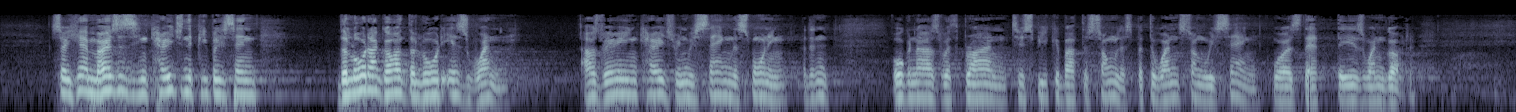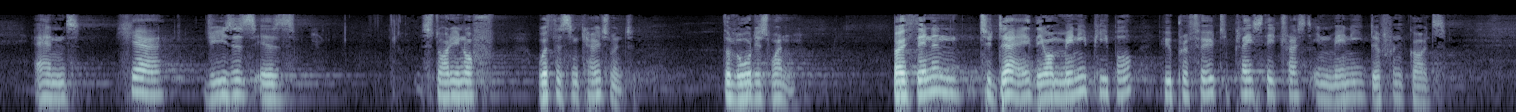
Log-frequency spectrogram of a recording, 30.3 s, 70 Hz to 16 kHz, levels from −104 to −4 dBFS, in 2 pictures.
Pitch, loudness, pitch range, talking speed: 155 Hz, -33 LUFS, 140-170 Hz, 160 wpm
